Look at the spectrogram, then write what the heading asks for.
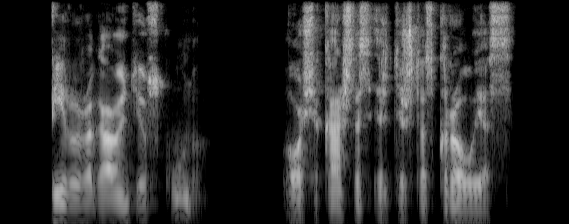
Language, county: Lithuanian, Šiauliai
